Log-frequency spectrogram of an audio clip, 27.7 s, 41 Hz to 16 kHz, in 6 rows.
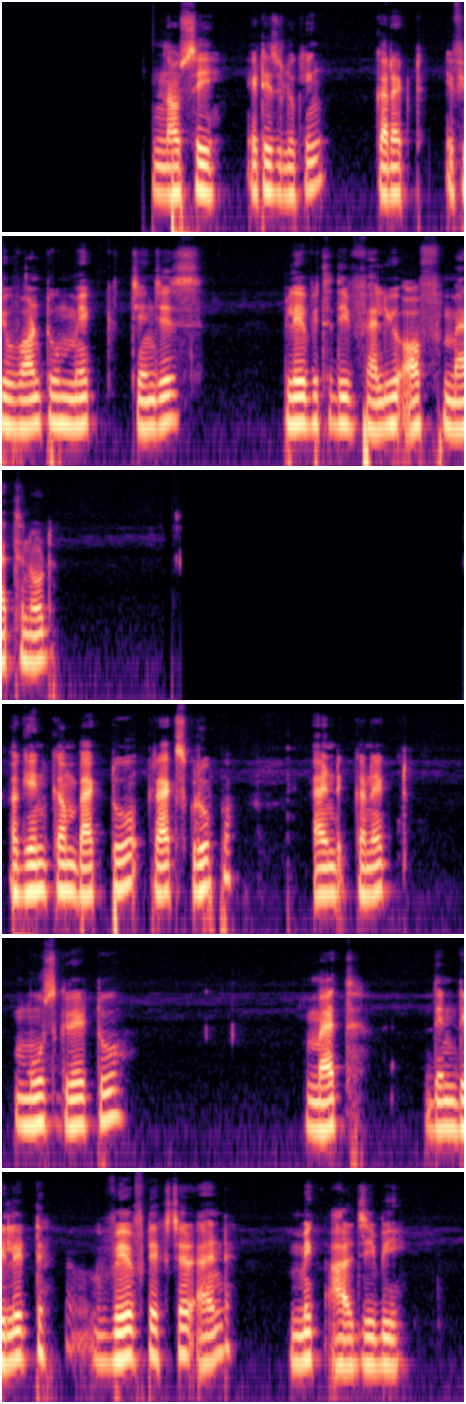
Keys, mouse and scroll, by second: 0.3-0.6 middle drag, 1.2 click, 1.5 click, 1.7 click, 2.0 scroll down 1, 2.0-3.1 middle drag, 3.1 click, 4.5-5.5 scroll up 4, 5.5-13.7 drag, 14.3 click, 26.1 Delete.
